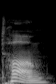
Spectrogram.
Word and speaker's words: tongue: Words like colleague and prologue are two-syllable words as the ending UE is silent. This is why league and tongue are one-syllable words.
